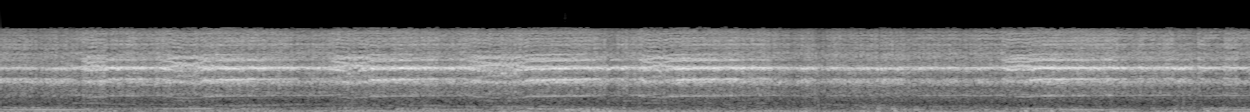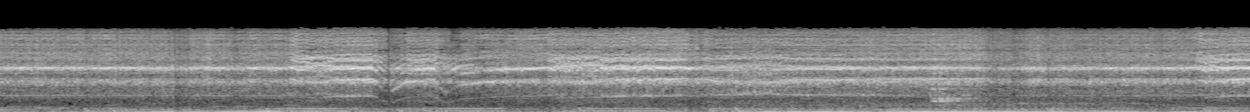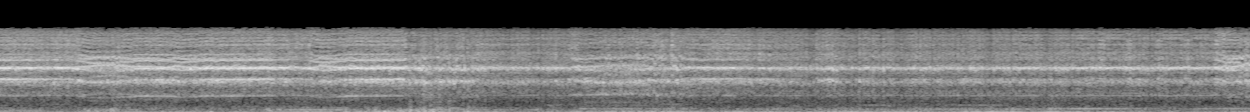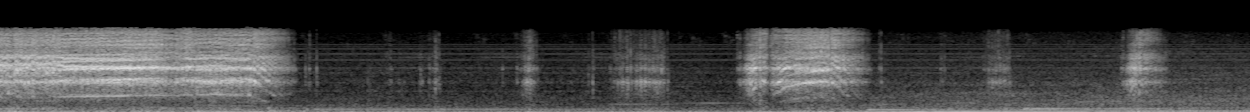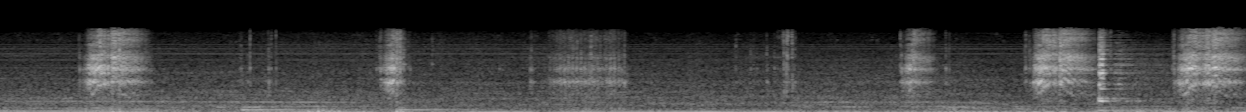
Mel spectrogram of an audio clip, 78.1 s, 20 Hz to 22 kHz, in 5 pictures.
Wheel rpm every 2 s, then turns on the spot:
160, 160, 160, 160, 160, 160, 160, 160, 160, 160, 130, 160, 160, 160, 160, 160, 160, 160, 160, 160, 160, 160, 160, 160, 160, 20, 0, 10, 60, 0, 10, 10, 10, 10, 0, 0, 10, 20, 30.
54-56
